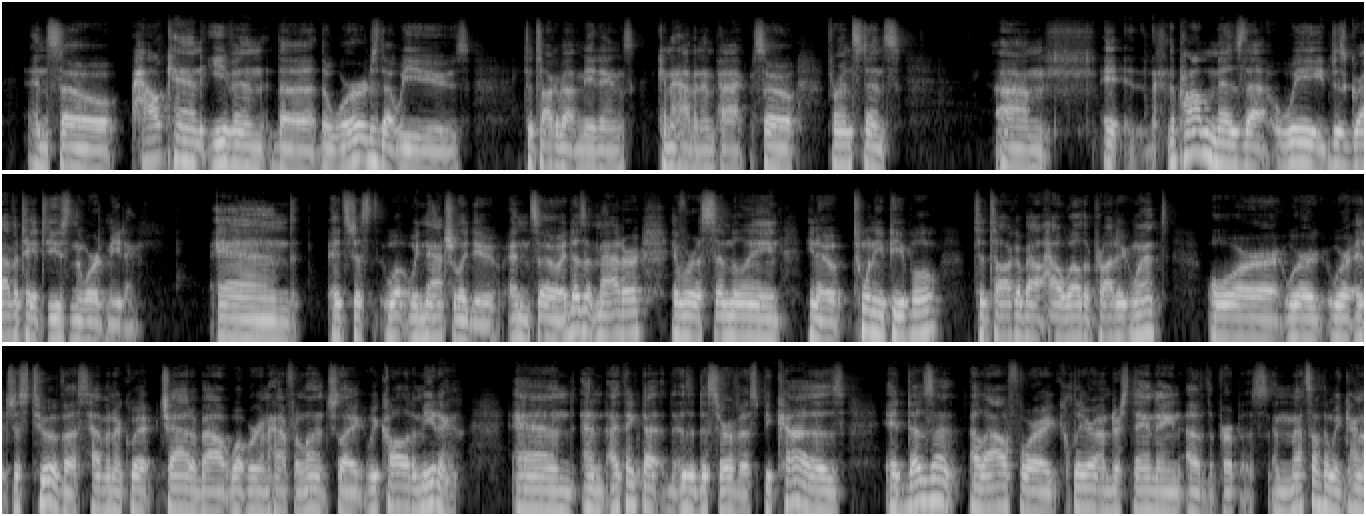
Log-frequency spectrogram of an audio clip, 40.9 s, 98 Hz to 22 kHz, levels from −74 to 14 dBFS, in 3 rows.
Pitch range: 100-120 Hz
